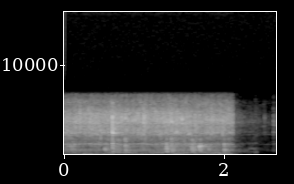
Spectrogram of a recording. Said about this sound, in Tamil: வெங்காயத்தை நல்லா ஃப்ரை பண்ணிக்கோங்க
